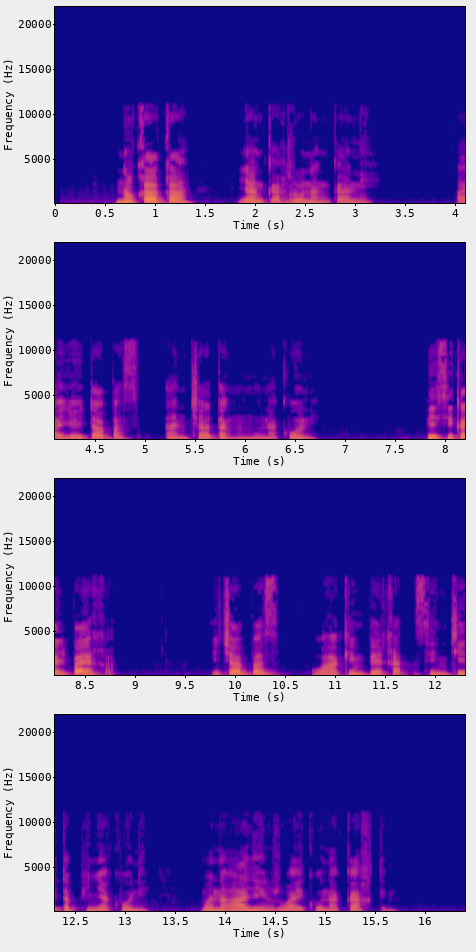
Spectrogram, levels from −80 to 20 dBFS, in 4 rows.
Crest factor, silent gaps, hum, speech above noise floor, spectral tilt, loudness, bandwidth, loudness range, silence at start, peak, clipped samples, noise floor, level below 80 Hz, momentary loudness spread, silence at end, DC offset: 24 dB; none; none; 51 dB; -6.5 dB/octave; -24 LUFS; 11.5 kHz; 5 LU; 0.6 s; 0 dBFS; under 0.1%; -74 dBFS; -62 dBFS; 16 LU; 0.7 s; under 0.1%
